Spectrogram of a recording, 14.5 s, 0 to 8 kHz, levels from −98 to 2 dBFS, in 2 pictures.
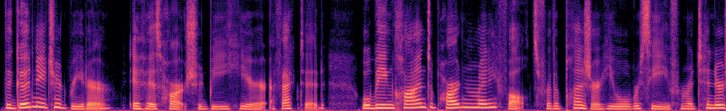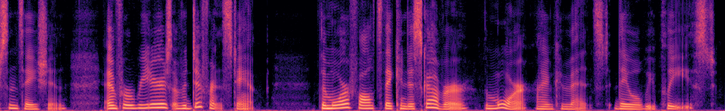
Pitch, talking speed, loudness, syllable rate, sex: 205 Hz, 205 wpm, -21 LUFS, 5.9 syllables/s, female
